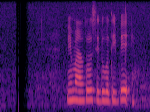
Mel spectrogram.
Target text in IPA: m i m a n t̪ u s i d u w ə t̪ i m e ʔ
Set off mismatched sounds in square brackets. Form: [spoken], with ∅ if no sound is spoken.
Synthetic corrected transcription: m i m a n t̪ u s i d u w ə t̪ i [b] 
